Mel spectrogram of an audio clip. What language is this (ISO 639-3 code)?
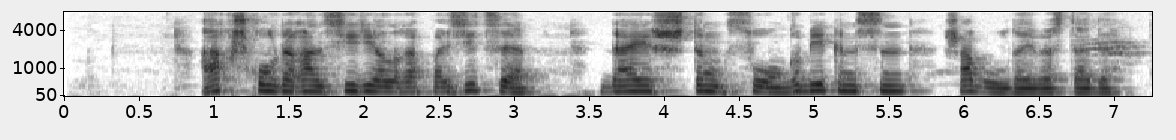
kaz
